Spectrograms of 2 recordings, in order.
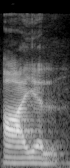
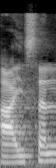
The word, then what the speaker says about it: aisle: Example है AISLE, आयल, देखिए इसमें आइसल नहीं पढ़ेंगे, आयल, बगली रास्ता।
